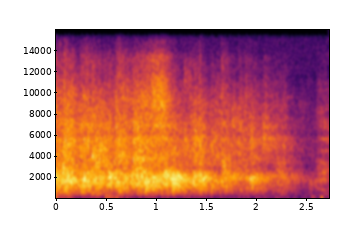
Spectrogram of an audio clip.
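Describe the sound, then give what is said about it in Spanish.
A steady wash of crowd applause for a visiting family from Bolivia, many hands clapping densely without a clear rhythm, loud throughout and easing slightly toward the end, with no voices rising above it. “Un aplauso.”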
